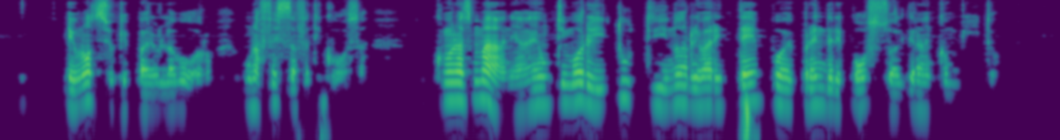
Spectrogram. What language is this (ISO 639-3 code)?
ita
